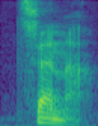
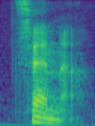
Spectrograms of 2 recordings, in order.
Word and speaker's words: cena: This letter represents the sound t like when you put t and s together. T like for example when you say in English let's go. Let's go. T.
